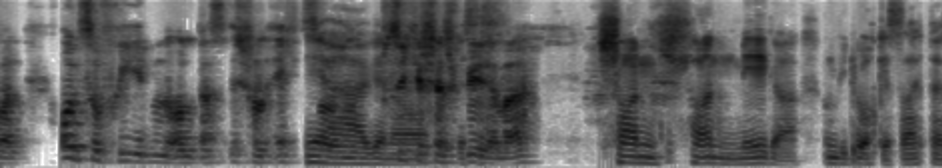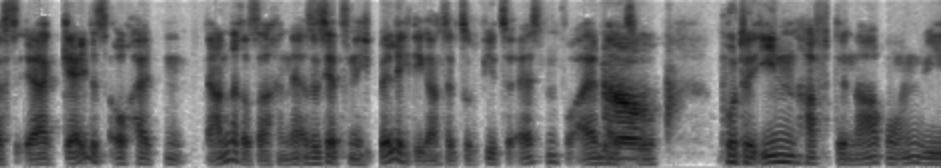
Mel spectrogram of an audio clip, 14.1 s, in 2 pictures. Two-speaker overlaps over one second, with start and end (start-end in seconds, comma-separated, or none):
2.3-3.9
